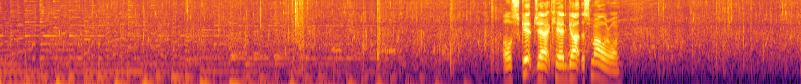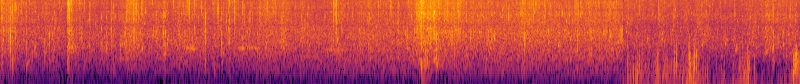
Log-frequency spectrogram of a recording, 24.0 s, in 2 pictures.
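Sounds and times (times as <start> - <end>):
water lapping on rocks: 0.9 - 24.0
footsteps on gravel: 1.8 - 8.6, 10.7 - 14.3
fish splashing into water: 9.8 - 21.4.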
